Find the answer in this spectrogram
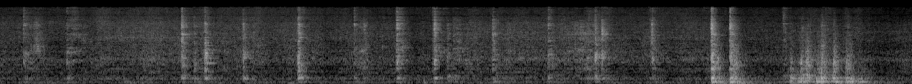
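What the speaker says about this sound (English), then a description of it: "I'm going to mix it all together." Lemony cauliflower rice stirred in a pan, with a low frying sizzle under repeated sharp scraping and clinking strokes of the utensil, irregular and close, with no voices.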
